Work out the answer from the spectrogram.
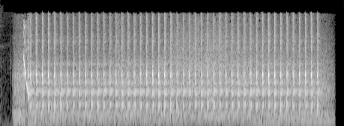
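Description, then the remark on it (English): A pedestrian crossing signal gives a sharp laser-like zap, then a rapid, steady stream of loud electronic ticks repeating about six times a second, with no talking. “We'll leave you with the crosswalk sound effect just to put you in a bad mood.”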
